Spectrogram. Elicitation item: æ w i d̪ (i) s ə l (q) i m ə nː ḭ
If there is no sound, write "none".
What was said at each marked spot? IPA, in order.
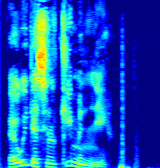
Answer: æ, k

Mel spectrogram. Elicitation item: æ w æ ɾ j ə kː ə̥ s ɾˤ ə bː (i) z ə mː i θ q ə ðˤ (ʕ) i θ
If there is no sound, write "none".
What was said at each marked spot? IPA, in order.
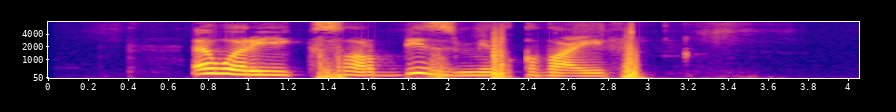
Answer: i, ʕ

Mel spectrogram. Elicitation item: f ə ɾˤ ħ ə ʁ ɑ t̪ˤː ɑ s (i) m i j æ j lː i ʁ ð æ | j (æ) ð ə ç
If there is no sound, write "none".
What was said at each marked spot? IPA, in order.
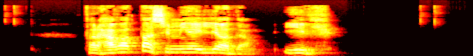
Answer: i, i

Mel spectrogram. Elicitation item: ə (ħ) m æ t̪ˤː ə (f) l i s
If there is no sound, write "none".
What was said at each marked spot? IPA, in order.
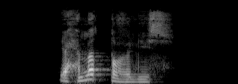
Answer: ħ, v

